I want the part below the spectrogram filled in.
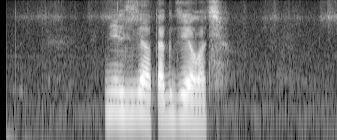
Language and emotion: Russian, angry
